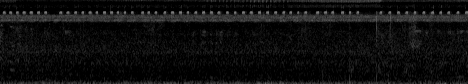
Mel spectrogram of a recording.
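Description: Insects chirping in a fast, even, high-pitched pulse that keeps on steadily, over a low rumble, with a brief louder low thump near the end.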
